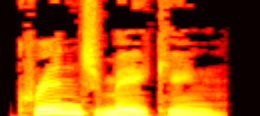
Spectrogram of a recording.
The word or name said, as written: cringe-making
